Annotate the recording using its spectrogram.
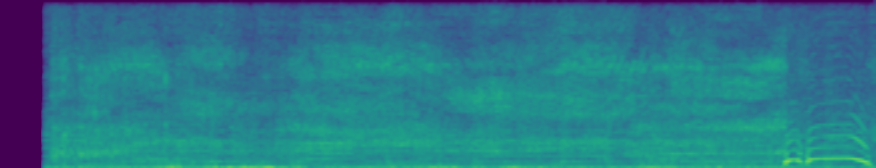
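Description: Silence for a moment, then a zip-line trolley running along the cable: a steady whir with a wandering whine over a low rumble. A person's loud yell starts at the very end.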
